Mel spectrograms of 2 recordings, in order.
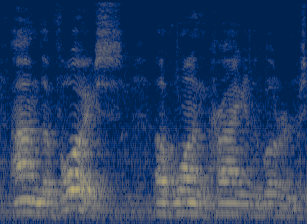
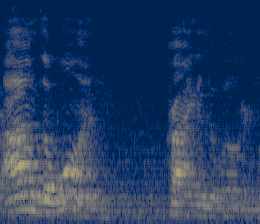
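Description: First: "voice" leaned on, the phrase "of one crying" kept tied to it; stress on voice. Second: "the one" pressed, "crying in the wilderness" dropped away low; wrong version, stress on one. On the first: Preacher showing the congregation the verse's wording, stressing "voice". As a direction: stress the word "voice" so it owns the line. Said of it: "pay attention to how that's worded". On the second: Preacher giving the misquoted verse for contrast, weight on "one". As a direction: put the weight on "one", then let the rest fall off. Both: Shown as a demonstration.

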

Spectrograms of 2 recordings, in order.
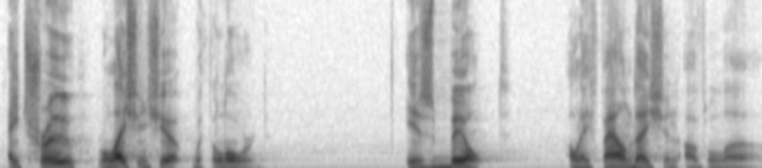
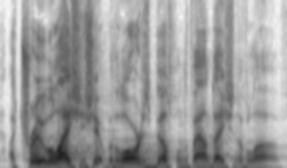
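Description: First: Softer, lower, broken by long pauses. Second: Brisk run through the whole statement; quick note. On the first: Preacher restating last week's point to the congregation, measured and hushed. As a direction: let each phrase sink in, quietly. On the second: Preacher quickly noting last week's point to the congregation, brisk. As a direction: say it quickly, in one go. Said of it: "Just note very quickly". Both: Real, not acted.

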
